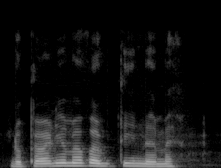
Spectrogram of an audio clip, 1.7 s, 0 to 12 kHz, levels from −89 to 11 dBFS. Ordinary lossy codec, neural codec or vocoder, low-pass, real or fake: none; autoencoder, 22.05 kHz, a latent of 192 numbers a frame, VITS, trained on one speaker; 9.9 kHz; fake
